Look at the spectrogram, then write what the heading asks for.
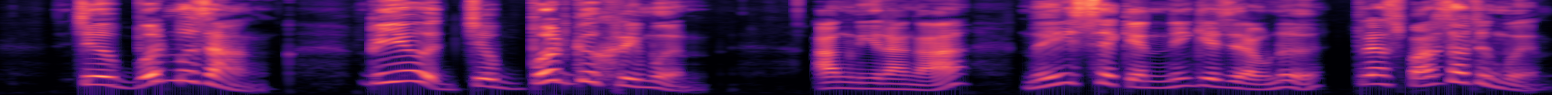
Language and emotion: Bodo, surprised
